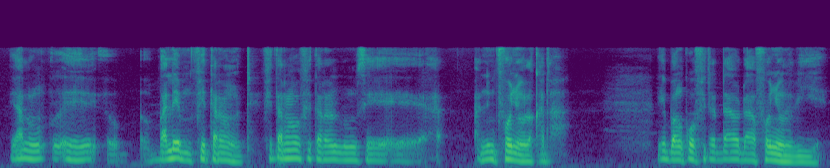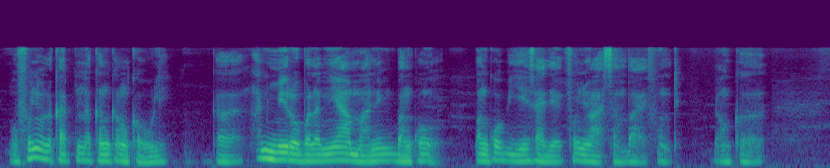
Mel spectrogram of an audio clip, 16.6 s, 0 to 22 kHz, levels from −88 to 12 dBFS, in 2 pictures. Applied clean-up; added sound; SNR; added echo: none; none; none; none.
